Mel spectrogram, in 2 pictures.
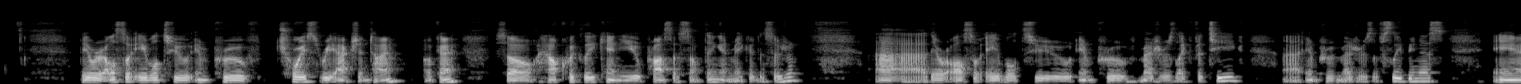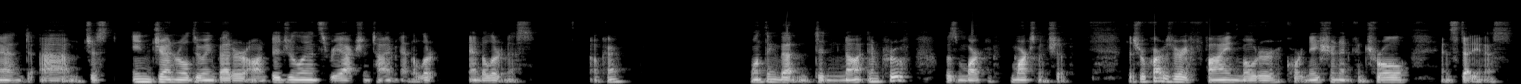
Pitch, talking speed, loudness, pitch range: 105 Hz, 140 wpm, -20 LUFS, 100-120 Hz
